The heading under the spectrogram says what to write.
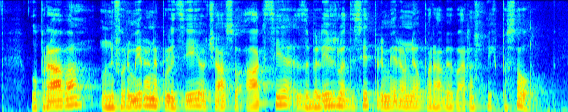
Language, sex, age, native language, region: Slovenian, male, 50-59, Slovenian, Posavska region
